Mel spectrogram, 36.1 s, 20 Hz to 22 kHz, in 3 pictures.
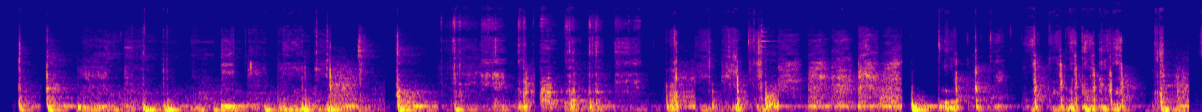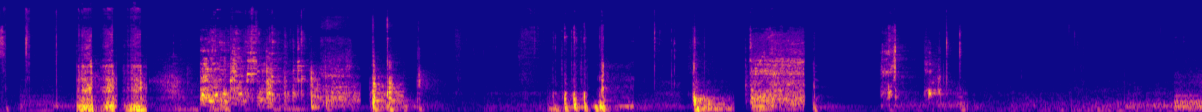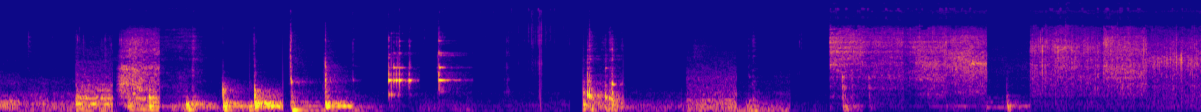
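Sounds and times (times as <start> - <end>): utensils scraping cookware: 13.5 - 15.7.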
